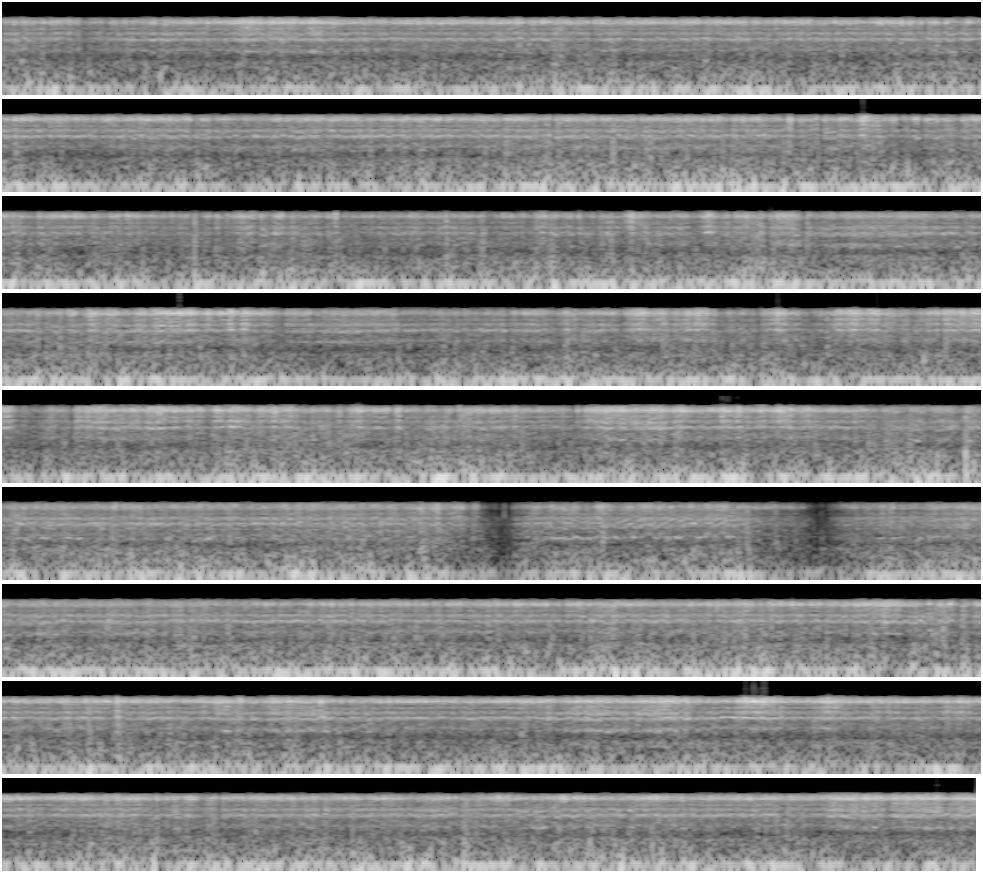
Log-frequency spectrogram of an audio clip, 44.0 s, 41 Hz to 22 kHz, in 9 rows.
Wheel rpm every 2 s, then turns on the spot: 230, 230, 230, 230, 240, 230, 230, 220, 230, 230, 230, 230, 200, 130, 150, 230, 230, 230, 230, 230, 230, 230.
none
